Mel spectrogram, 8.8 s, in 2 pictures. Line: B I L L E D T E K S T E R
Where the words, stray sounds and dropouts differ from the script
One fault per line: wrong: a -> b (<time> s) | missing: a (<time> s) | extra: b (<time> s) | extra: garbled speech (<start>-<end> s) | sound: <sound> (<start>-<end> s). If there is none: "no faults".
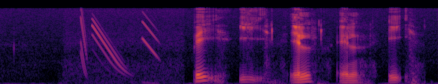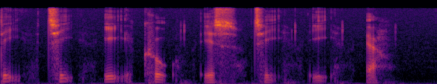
sound: chirp (0.8-1.6 s)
